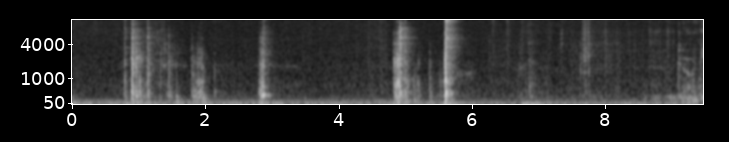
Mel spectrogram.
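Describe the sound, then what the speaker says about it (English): A 3/4 inch open-ended wrench tightening a bolt down through wood: a few scattered clicks, creaks and ratcheting metal scrapes close by, separated by quiet gaps over a faint low hum. "I can hear the bolt pulling up through the bottom of the wood"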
